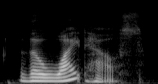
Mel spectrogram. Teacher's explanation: I've shifted the stress to the first part of the word or the first part of the combination, and I made a new noun. · Term: compound noun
